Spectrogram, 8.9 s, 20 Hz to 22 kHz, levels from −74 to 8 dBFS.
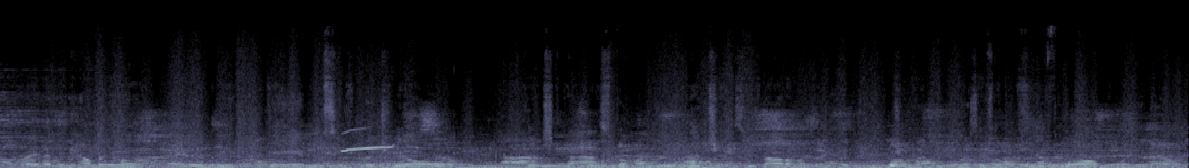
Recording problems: murmuring crowd; very loud; throughout; 3 dB above the speech

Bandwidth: 18.5 kHz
